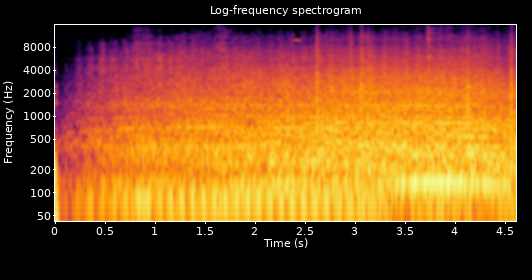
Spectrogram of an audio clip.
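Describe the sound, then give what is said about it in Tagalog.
A light rail train at a station produces a broad rumbling roar that grows gradually louder and then holds steady, with faint rattling on top. “Huminto na ang LRT sa Abad Santos Station. Bumukas ang pintuan ng mga bagon”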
